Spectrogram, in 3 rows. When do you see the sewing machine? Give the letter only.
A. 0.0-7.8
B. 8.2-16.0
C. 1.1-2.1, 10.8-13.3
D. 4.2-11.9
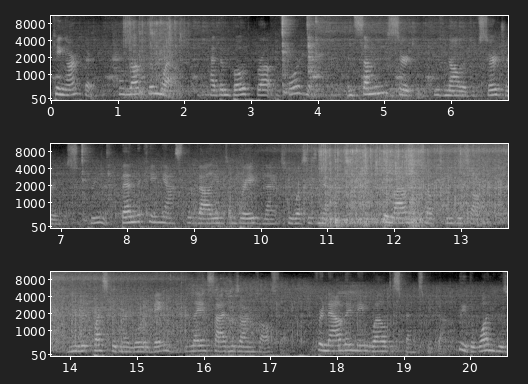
A.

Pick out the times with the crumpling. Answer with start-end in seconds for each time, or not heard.
1.1-2.1, 10.8-13.3.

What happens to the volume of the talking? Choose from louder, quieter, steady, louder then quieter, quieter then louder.
steady.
